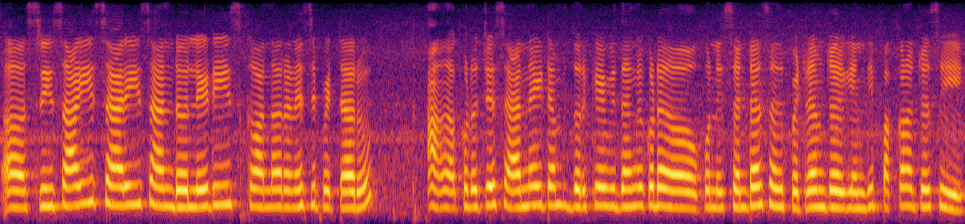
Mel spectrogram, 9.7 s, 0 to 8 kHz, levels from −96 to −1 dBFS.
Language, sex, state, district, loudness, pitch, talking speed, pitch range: Telugu, female, Andhra Pradesh, Annamaya, -13 LUFS, 235 Hz, 130 wpm, 225-250 Hz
